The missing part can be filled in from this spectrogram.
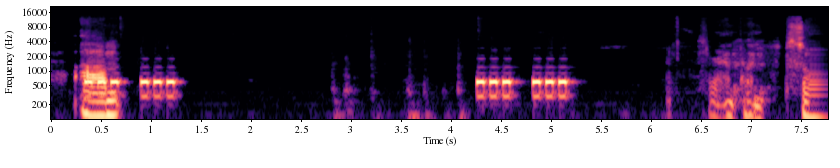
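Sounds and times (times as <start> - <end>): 
speech: 0.3 - 0.8, 6.6 - 7.7
phone beeping while being muted: 0.3 - 1.4, 4.2 - 5.3.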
